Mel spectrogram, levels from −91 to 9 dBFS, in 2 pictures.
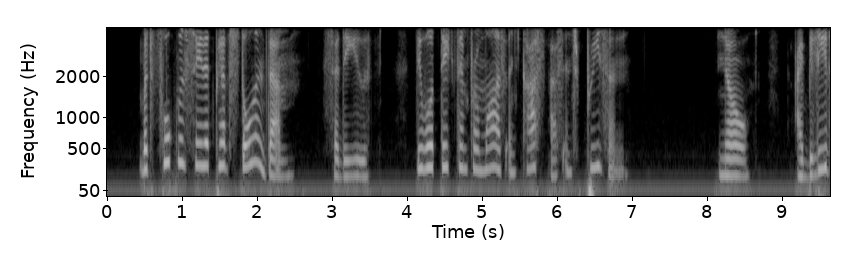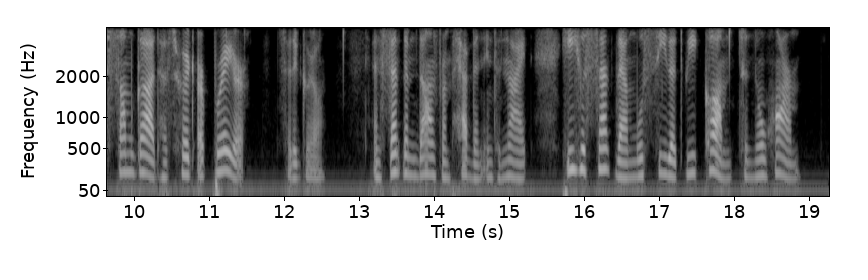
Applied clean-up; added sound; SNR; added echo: none; none; none; none.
